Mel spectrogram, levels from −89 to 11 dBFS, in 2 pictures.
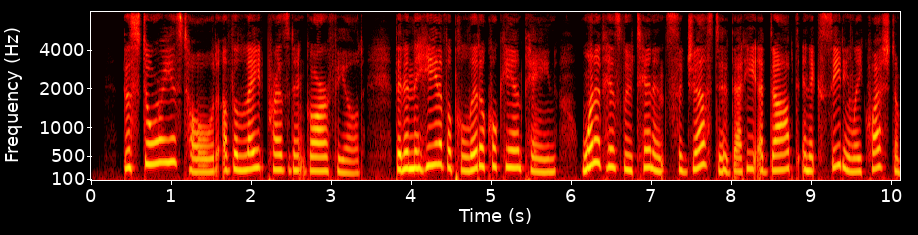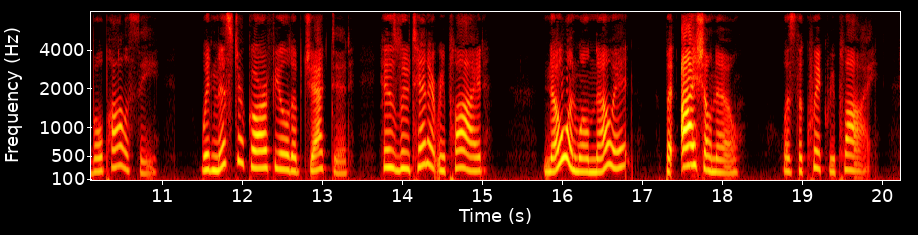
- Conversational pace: Yes, average, 145 wpm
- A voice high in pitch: Yes, very high, 270 Hz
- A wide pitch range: No, average, 4.2 semitones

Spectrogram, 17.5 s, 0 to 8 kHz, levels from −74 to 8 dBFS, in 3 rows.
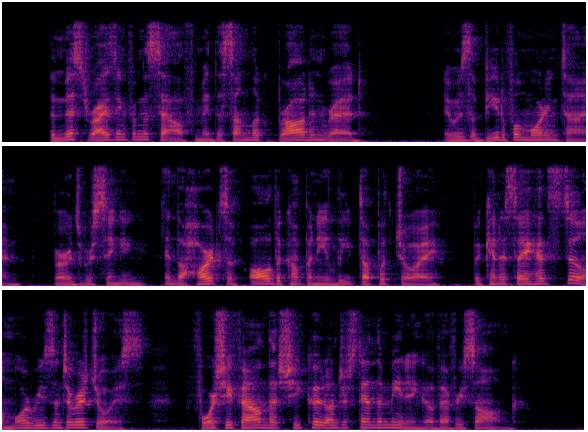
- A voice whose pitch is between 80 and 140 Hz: Yes, low, 135 Hz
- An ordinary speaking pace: Yes, average, 180 wpm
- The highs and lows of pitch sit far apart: Yes, wide, 7.8 semitones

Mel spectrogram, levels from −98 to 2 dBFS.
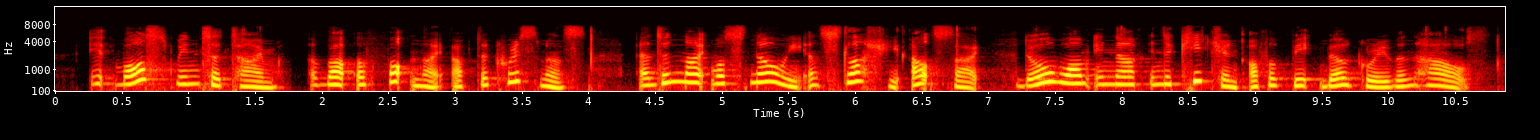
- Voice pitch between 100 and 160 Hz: No, very high, 290 Hz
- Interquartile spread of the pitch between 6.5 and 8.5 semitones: No, wide, 5.5 semitones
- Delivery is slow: No, average, 155 wpm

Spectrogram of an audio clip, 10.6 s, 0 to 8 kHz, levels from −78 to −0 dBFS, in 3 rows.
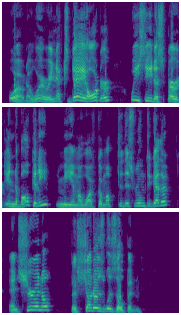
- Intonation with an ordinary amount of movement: No, wide, 7.4 semitones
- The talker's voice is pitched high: Yes, high, 200 Hz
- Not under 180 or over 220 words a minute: No, average, 170 wpm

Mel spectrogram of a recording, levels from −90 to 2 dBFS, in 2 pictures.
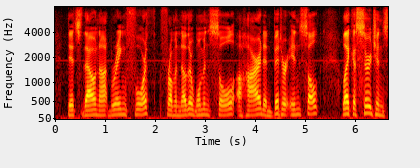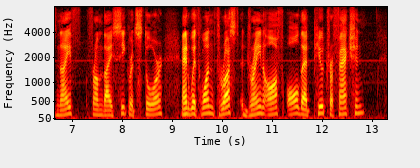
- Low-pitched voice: No, medium, 145 Hz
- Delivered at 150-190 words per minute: No, average, 140 wpm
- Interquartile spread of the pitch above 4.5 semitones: No, average, 3.3 semitones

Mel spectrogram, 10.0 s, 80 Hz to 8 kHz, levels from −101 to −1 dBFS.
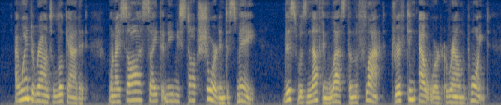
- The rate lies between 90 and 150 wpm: No, average, 185 wpm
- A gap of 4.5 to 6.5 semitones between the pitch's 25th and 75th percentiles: Yes, average, 5.1 semitones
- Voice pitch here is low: No, high, 190 Hz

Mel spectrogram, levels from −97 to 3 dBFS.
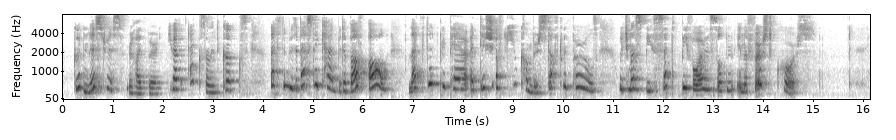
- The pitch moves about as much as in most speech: No, wide, 6.2 semitones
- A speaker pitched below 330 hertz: No, very high, 365 Hz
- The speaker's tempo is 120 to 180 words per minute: Yes, average, 150 wpm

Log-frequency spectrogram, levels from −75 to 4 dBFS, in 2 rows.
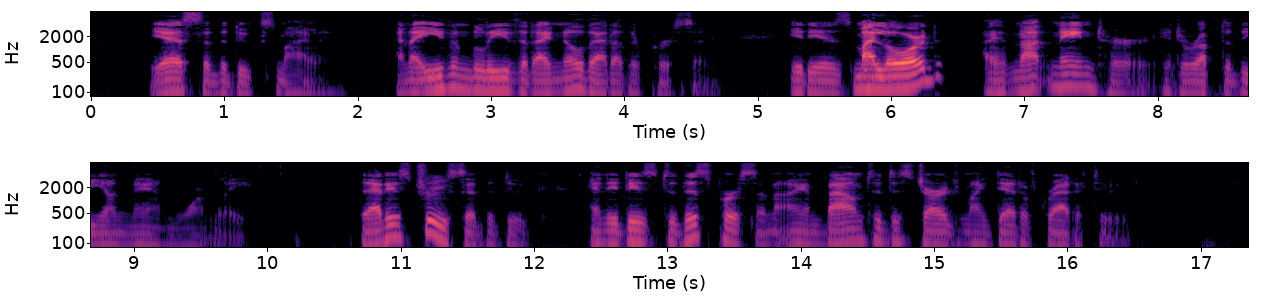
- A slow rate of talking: No, average, 175 wpm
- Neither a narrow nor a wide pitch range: Yes, average, 3.8 semitones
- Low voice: Yes, very low, 95 Hz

